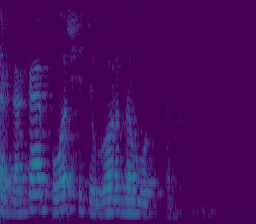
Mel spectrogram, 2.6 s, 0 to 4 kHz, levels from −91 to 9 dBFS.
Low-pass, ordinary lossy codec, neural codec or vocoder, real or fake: 3.6 kHz; MP3, 32 kbps; none; real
